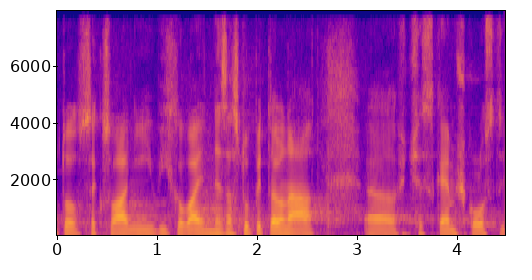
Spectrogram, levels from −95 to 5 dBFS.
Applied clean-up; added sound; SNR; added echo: none; none; none; none.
